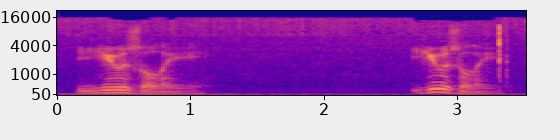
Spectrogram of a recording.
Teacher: Trọng âm rơi vào chữ u ạ. Và bạn đọc thành âm u.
